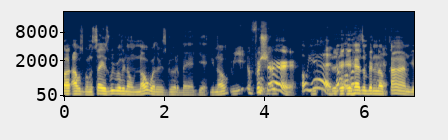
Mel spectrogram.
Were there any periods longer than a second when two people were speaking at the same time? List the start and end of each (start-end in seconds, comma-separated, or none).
5.0-6.5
